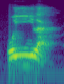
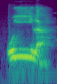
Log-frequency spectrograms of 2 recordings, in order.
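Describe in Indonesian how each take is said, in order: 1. Vokal pertama condong ke bunyi u. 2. Vokal pertama condong ke bunyi u.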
